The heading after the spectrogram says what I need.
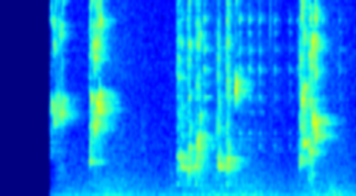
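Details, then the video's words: A half-asleep pet lovebird sings softly, giving high chirps and squeaky twitters in short bursts with pauses between, low and drowsy in tone. "sleepy singing Lovebird Parrot / Agapornis Papagei singt im Halbschlaf"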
